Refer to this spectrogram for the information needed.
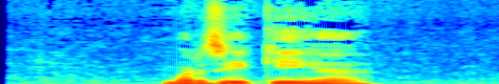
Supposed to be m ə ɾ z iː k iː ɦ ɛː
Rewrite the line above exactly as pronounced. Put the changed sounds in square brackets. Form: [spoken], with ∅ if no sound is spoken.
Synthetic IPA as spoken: m ə ɾ z iː k iː ɦ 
